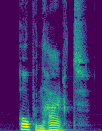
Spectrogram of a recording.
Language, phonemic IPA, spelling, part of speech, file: Dutch, /ˈoːpə(n)ɦaːrt/, open haard, noun, Nl-open haard.ogg
- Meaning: fireplace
